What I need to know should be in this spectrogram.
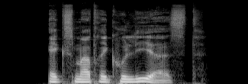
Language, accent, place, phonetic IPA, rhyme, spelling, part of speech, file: German, Germany, Berlin, [ɛksmatʁikuˈliːɐ̯st], -iːɐ̯st, exmatrikulierst, verb, De-exmatrikulierst.ogg
- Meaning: second-person singular present of exmatrikulieren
